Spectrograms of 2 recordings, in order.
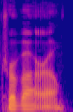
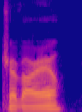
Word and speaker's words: Trevorrow: I think it's Trevorrow. – Trevorrow. But it's spelled like tomorrow.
